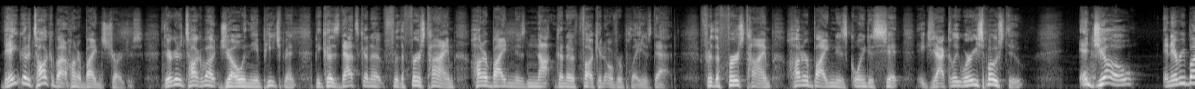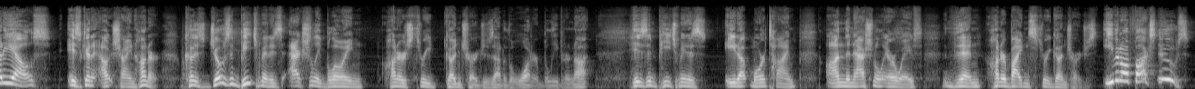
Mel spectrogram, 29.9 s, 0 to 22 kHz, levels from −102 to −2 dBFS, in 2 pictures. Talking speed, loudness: 200 wpm, -25 LUFS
